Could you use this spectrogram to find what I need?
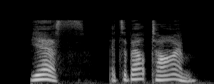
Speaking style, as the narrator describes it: Mabel said

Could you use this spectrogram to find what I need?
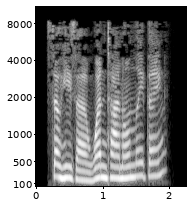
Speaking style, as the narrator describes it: joined her laughter

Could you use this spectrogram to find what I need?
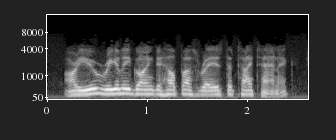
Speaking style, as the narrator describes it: asked

